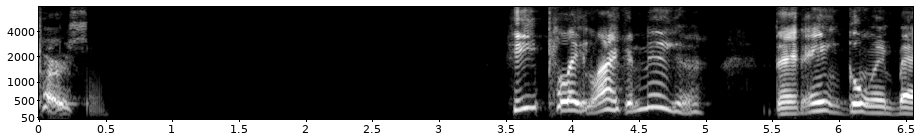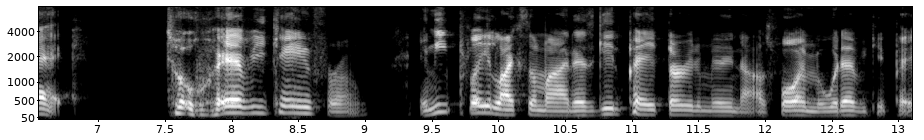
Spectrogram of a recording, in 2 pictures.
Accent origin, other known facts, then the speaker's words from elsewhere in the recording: New Orleans, Louisiana, United States; I grew up in New Orleans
